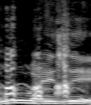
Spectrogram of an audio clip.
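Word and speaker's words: 五味子: I did the first time, but Wu-Wei Zi is how you pronounce it.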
